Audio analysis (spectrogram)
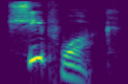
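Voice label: "sheepwalk", British English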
